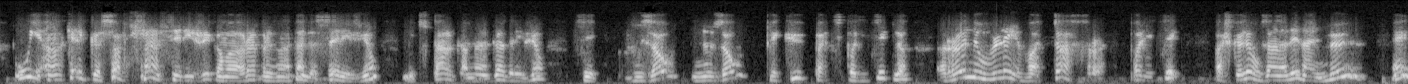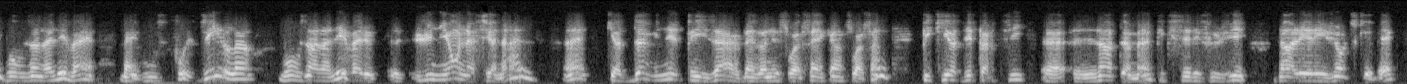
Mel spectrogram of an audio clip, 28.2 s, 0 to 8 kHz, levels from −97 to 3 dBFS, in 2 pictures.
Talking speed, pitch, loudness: 185 wpm, 170 Hz, -17 LUFS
